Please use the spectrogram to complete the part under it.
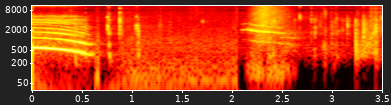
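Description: A cartoonish cat in a Roblox game gives a loud, falling meow, followed after a pause by a second, quieter meow over soft background noise.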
